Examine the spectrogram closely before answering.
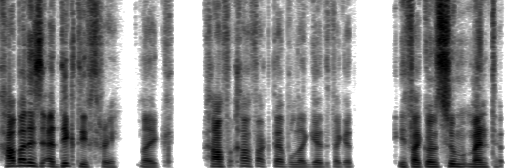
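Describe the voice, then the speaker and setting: A man's voice: fairly high pitch, fast. A man chatting casually as a player in a tabletop roleplaying game. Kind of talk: casual chat.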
